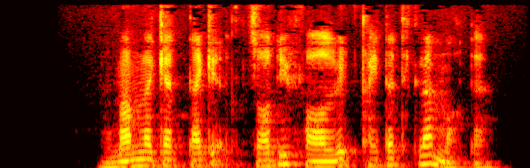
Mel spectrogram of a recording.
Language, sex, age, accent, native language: Uzbek, male, 12-17, Surxondaryo, Uzbek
